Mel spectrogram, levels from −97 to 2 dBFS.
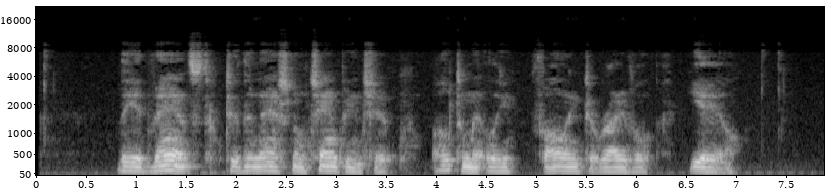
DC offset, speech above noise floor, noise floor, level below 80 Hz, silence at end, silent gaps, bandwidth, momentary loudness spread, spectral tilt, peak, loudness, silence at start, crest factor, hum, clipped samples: under 0.1%; 37 dB; -59 dBFS; -52 dBFS; 0.85 s; none; 7.8 kHz; 13 LU; -6.5 dB/octave; -4 dBFS; -23 LUFS; 0.8 s; 18 dB; none; under 0.1%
